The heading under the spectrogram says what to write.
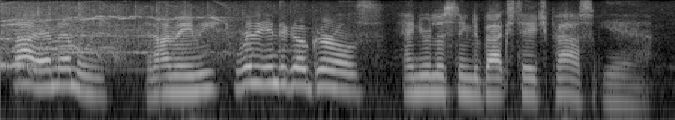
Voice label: station id

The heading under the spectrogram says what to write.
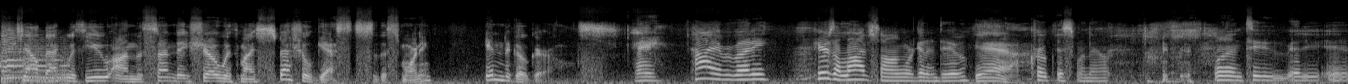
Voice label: interview; los angeles night

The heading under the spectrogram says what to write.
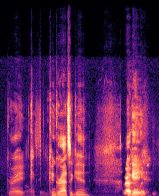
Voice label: announcer; sozo bear presents - a night at the movies - youtub

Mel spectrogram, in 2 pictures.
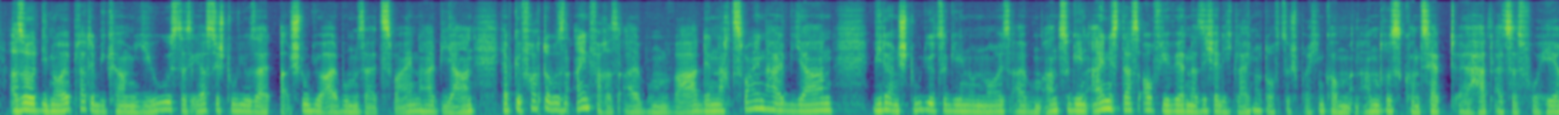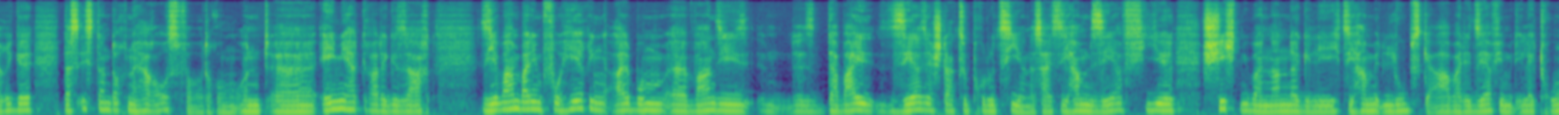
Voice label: german translation

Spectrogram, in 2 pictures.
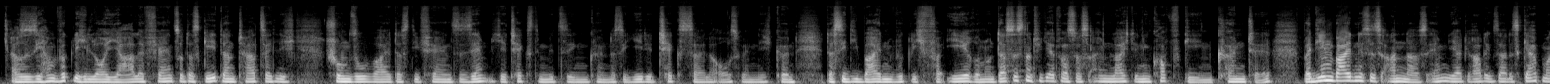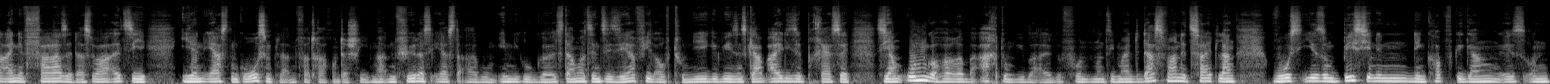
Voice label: german translation

